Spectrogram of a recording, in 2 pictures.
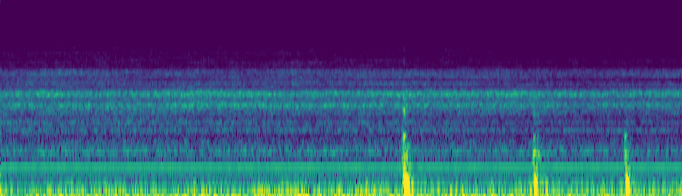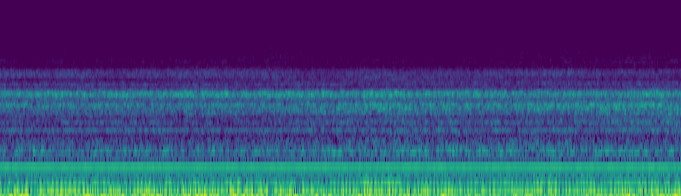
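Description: Outdoor ambience on an eagle-nest camera's microphone at night: a steady low rumble with a constant hum over it, and three faint ticks about four, five and six seconds in.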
